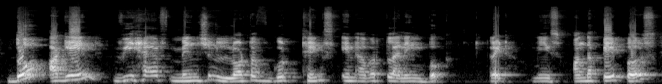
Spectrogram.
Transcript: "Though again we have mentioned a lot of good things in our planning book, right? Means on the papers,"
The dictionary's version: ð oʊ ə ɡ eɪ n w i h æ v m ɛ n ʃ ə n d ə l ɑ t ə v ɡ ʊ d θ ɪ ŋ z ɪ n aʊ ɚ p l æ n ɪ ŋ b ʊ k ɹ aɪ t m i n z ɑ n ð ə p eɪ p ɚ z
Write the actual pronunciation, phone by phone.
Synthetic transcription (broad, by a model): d oʊ ə ɡ eɪ n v i h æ v m ɛ n ʃ ə n d l ɑ t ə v ɡ ʊ d t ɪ ŋ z ɪ n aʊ ɚ p l æ n ɪ ŋ b ʊ k ɹ aɪ t m i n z ɑ n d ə p eɪ p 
